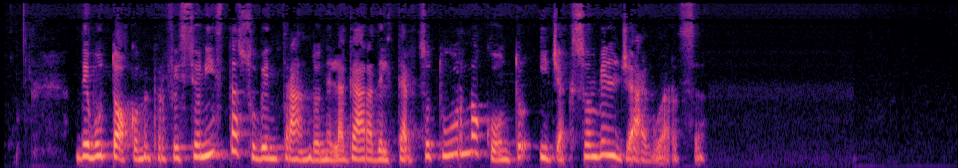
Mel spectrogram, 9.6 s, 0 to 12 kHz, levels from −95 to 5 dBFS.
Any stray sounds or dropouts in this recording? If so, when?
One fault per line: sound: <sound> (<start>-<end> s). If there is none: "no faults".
no faults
